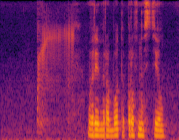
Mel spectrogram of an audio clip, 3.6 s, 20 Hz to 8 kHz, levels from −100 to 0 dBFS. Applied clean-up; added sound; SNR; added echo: none; Fart; 14 dB; none.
